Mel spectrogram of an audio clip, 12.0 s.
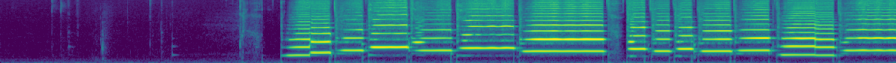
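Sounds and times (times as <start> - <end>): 
flute: 3.8 - 11.9.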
